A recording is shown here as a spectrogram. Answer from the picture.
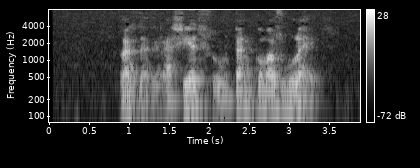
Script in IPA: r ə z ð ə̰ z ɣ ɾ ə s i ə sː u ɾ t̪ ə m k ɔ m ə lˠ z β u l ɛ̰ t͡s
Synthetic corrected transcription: l ə z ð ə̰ z ɣ ɾ a s i ə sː u ɾ t̪ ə ŋ k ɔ m ə lˠ z β u l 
